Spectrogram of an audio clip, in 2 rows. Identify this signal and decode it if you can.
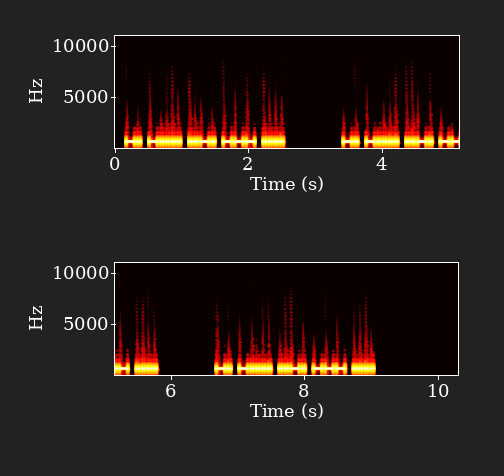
Morse code, heard as a keyed tone, about 28 wpm, 700 Hz. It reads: N6FOH N6FOH N6FOH
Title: USA Call Signs - 5 Characters - Repeated 3x - 28wpm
